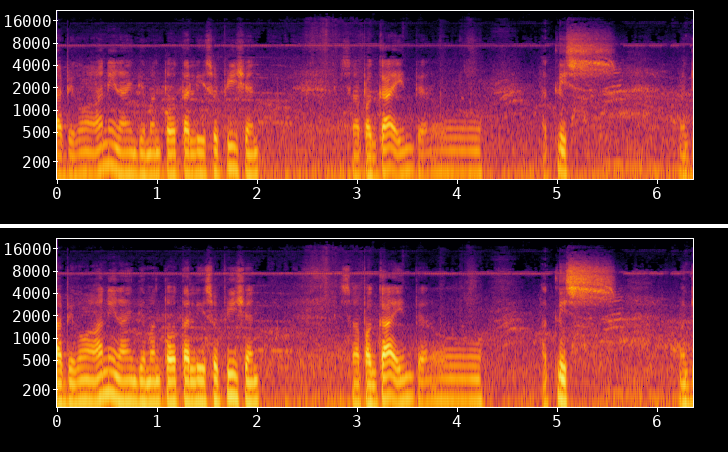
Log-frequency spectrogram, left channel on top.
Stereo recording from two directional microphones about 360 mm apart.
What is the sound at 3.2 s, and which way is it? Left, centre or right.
Speech, centre.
